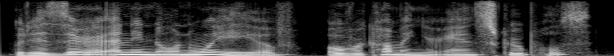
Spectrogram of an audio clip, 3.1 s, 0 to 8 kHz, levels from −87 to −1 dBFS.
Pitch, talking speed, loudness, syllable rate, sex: 210 Hz, 215 wpm, -16 LUFS, 6.2 syllables/s, female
